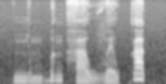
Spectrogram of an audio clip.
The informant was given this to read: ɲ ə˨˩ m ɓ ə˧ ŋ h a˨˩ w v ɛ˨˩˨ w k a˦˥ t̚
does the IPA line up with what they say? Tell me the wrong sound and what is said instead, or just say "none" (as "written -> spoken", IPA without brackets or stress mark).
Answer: none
